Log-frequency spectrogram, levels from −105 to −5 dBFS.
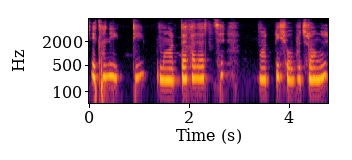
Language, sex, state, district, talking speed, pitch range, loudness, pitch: Bengali, female, West Bengal, Malda, 115 wpm, 215-255 Hz, -28 LUFS, 230 Hz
